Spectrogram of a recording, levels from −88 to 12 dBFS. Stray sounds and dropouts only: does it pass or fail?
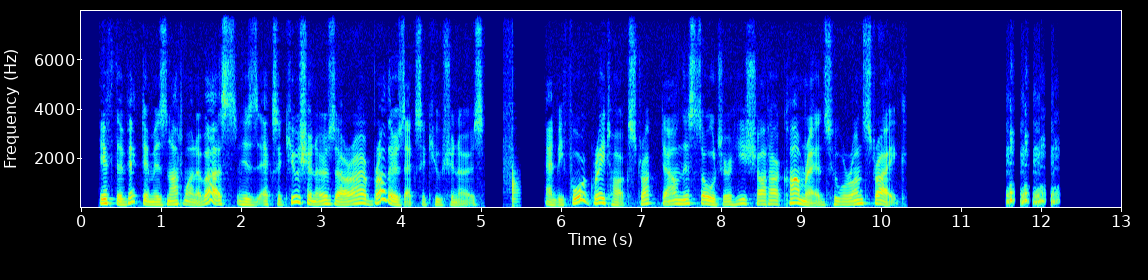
fail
